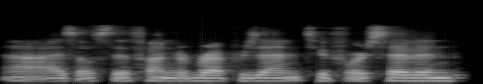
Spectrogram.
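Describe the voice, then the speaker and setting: A man's voice: on the low side, completely flat delivery, fast, creaky, dull audio. A Scottish man in his thirties, a company founder telling his story in a podcast interview with frequent restarts. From Scotland. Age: 30s.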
